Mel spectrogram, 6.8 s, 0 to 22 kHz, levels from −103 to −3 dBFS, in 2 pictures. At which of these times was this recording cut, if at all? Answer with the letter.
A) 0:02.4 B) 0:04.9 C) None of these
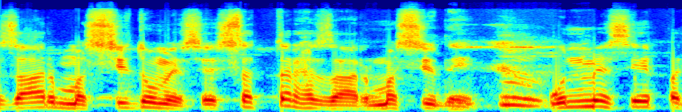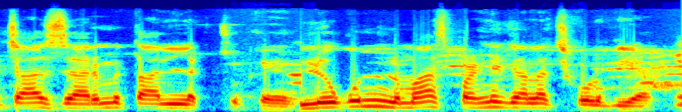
B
